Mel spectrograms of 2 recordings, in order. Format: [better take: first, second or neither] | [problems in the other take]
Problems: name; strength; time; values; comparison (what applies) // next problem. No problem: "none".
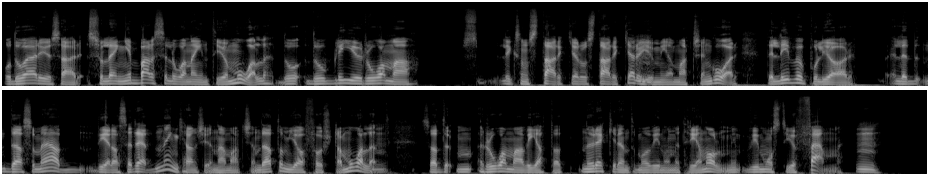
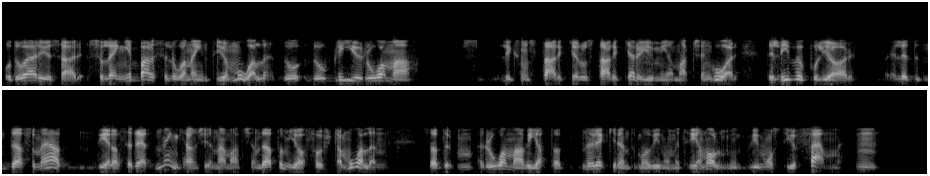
first | phone-call audio; nothing above 3.5 kHz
